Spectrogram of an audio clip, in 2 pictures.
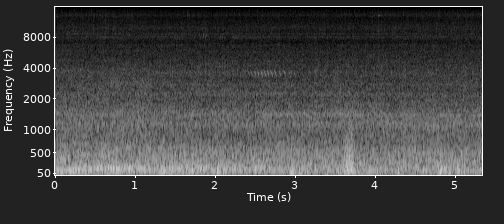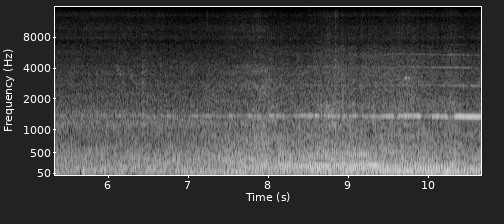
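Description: Riding noise on a Suzuki Burgman Street 125 EX scooter at low speed: the scooter's small single-cylinder engine running under wind rumble on the microphone. Other motorbikes pass close by near the end and the noise grows louder.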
